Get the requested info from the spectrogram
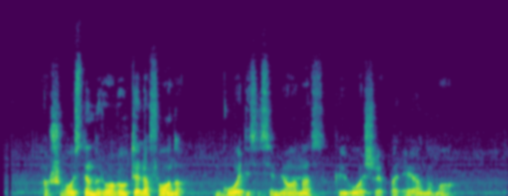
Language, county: Lithuanian, Vilnius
